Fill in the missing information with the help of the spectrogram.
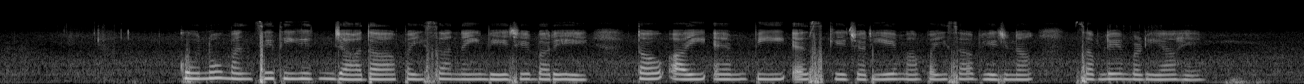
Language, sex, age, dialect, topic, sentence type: Chhattisgarhi, female, 36-40, Central, banking, statement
